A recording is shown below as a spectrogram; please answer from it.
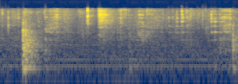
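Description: Halloween sprinkles are stirred into chocolate chip cookie dough with a utensil scraping and knocking against the bowl, a soft close sound with a few light clinks.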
